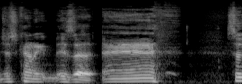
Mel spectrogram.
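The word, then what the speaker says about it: hein: But the H is silent, and the I-N just kind of is a eh.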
